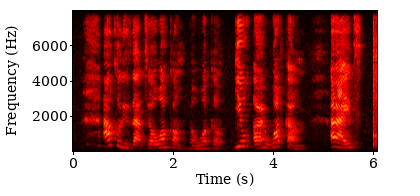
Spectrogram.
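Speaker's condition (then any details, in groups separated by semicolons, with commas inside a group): No condition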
